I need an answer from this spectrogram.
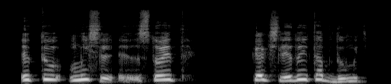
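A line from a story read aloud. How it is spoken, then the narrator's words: Uncertain. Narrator (Russian): неуверенно сказал он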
